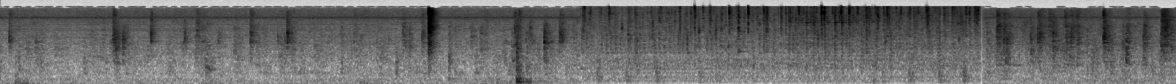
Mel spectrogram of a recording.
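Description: Hands handling small parts at a marine water pump: scattered light clicks and taps, with two sharper knocks a little over three seconds and nearly four seconds in. After that comes a soft rustle lasting a few seconds as a thin paper gasket is fitted over the pump body.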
